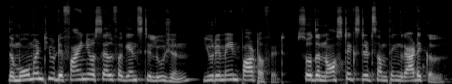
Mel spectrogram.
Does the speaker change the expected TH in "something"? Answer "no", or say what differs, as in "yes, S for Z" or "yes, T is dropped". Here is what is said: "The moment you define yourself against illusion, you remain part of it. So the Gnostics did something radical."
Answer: yes, T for TH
